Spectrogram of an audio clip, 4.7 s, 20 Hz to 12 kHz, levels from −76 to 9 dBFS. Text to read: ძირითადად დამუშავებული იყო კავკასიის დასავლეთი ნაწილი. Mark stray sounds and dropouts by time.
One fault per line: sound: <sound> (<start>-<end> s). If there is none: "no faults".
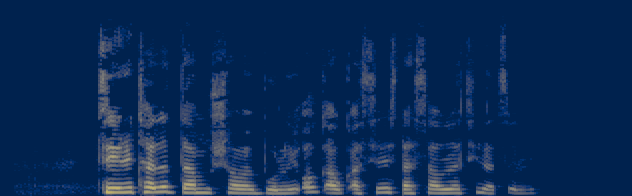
no faults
